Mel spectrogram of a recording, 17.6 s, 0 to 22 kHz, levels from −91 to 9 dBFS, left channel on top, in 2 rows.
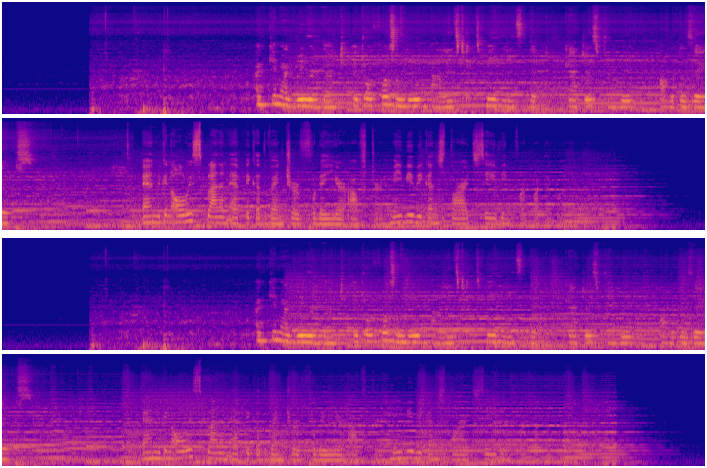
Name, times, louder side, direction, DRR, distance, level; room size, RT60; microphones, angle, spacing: voice 1, 1.1-10.6, left 2 dB, 25° left, 0.7 m, -28 dB
sound 1, 3.5-16.5, right 2 dB, 70° right, 5.4 m, -36 dB
voice 2, 10.2-16.3, left 3 dB, 75° left, 0.9 m, -33 dB
29.0 x 23.5 x 7.4 m
head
